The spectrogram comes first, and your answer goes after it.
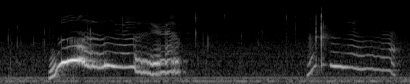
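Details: Kitten guarding a bone lets out two drawn-out yowls, the first rising sharply then wavering and breaking into a rough growl, the second after a pause starting high and sliding slowly down; steady electrical hum behind, indoors.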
